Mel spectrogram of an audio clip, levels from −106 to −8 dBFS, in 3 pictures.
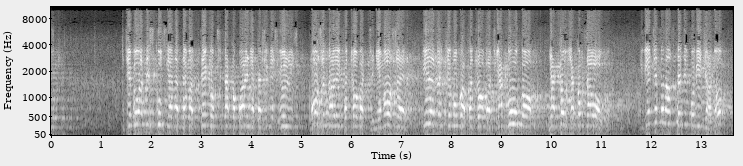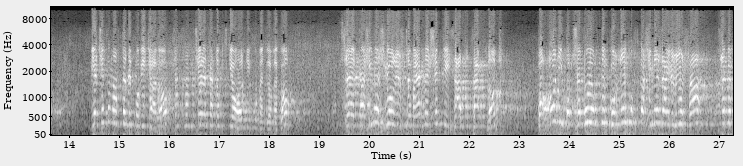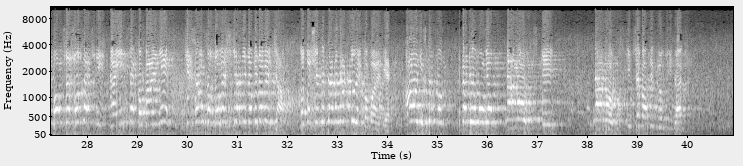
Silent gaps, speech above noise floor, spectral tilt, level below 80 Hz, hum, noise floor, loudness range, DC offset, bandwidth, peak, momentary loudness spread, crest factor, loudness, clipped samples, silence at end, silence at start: none; 30 dB; -1.5 dB/octave; -44 dBFS; none; -42 dBFS; 3 LU; under 0.1%; 11 kHz; 0 dBFS; 8 LU; 12 dB; -10 LUFS; under 0.1%; 0 s; 0 s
